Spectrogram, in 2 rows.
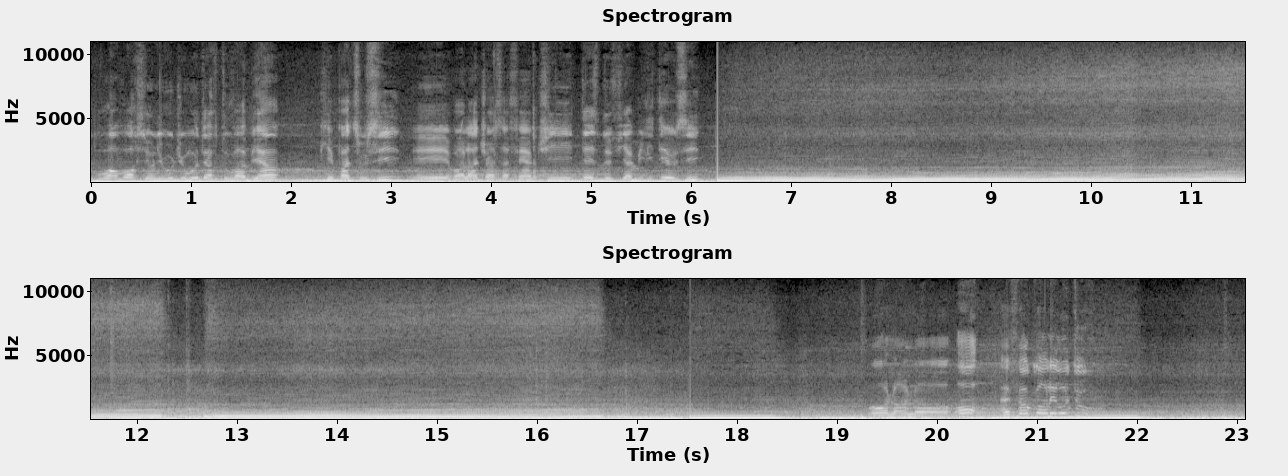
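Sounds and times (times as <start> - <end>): car engine and exhaust accelerating: 0.0 - 23.0.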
